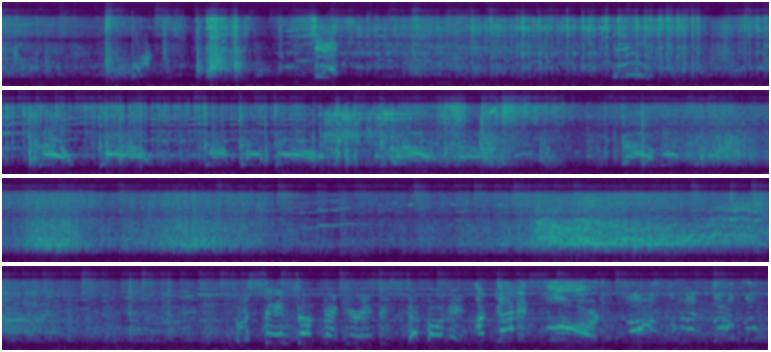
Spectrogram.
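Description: Film soundtrack mix: a tense music score under voices, with a few sharp crashes or knocks near the start and again about eight seconds in.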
